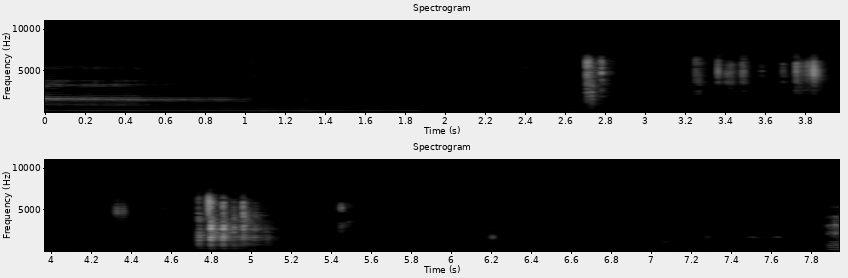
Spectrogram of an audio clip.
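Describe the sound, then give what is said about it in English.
A steady electronic hum fades out, then dice are rolled, rattling and clattering onto a hard surface in a few sharp bursts of quick clicks, with short pauses between tumbles. “It's actually even more like dice that I'm rolling, because I stole them, kind of by accident.”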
